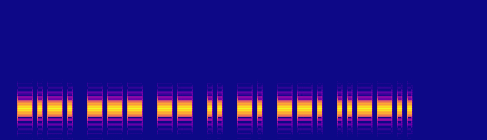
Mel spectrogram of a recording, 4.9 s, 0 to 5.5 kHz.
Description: Morse code, heard as a keyed tone, about 24 wpm, 600 Hz. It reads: COMING?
